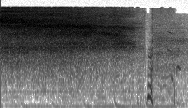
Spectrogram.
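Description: A stage smoke machine hisses in a steady, bright rush for about two seconds before fading, followed by a brief low knock and a few faint taps.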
